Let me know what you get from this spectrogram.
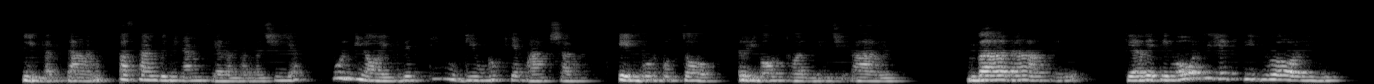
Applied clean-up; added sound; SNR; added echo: neural mask model DeepFilterNet 3.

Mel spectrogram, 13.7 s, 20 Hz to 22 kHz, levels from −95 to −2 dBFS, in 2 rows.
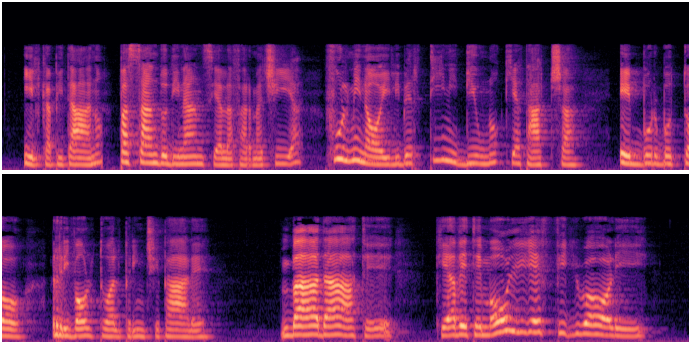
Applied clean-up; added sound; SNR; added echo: none; none; none; none.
